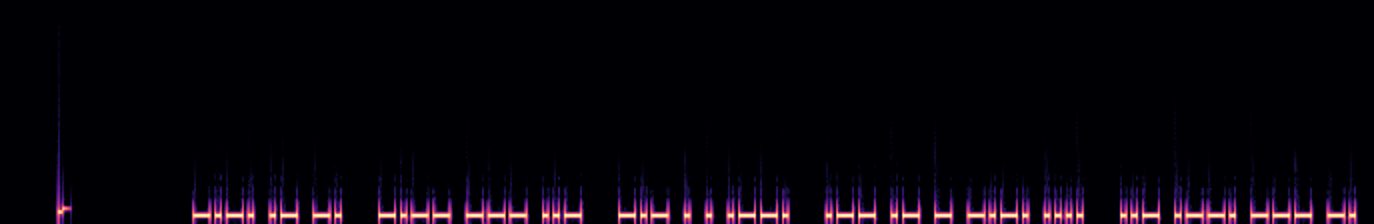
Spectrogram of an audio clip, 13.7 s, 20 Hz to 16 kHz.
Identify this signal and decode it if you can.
Morse code, heard as a keyed tone, about 22 wpm, 700 Hz. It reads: CAN YOU KEEP WATCH UPON
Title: Sentences from Top 1100 Words 22wpm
